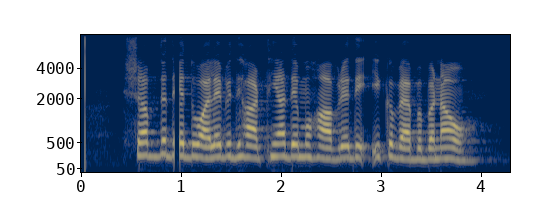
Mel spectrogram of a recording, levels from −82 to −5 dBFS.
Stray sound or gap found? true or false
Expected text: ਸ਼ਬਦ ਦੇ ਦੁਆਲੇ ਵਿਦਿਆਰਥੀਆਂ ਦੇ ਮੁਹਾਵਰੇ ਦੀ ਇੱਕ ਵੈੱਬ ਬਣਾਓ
true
